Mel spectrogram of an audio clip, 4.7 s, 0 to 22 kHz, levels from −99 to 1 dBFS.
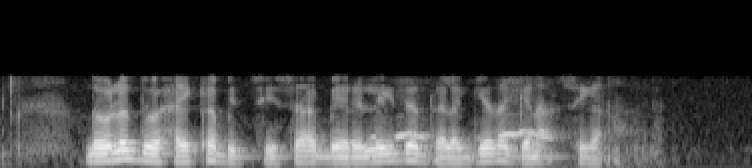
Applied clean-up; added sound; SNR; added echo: none; Bird vocalization, bird call, bird song; 12 dB; none.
